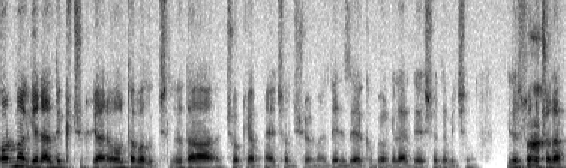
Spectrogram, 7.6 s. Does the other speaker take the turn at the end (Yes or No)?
No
